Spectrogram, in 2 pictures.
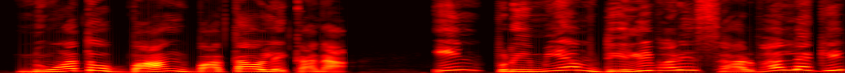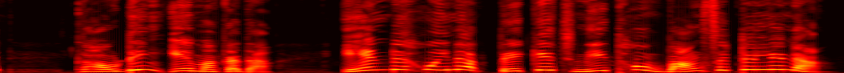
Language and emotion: Santali, angry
